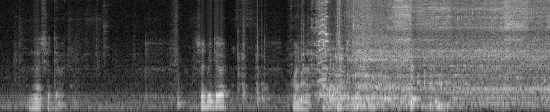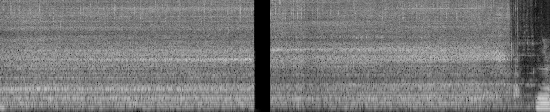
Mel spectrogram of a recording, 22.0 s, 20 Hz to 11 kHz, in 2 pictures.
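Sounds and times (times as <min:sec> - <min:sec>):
toilet tank refilling: 0:05.8 - 0:21.8.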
